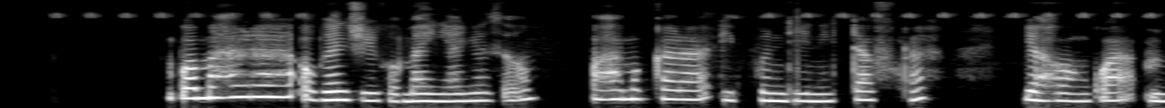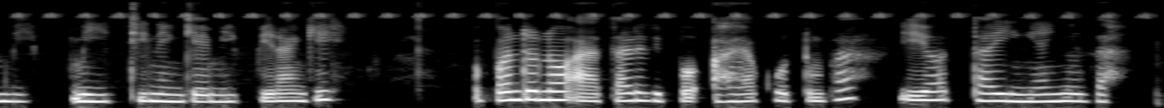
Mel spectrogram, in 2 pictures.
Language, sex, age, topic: Oshiwambo, male, 18-24, finance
